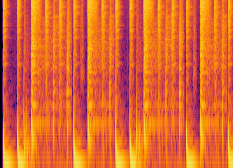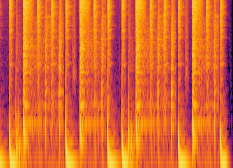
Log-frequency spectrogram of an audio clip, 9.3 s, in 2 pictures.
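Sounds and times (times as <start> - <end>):
music beat: 0.0 - 9.3.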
